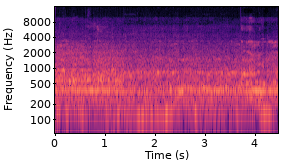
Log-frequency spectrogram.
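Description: Metal-cutting bandsaw running with its blade cutting through a mild steel bar. A steady hum with a constant whine over the noise of the cut.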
